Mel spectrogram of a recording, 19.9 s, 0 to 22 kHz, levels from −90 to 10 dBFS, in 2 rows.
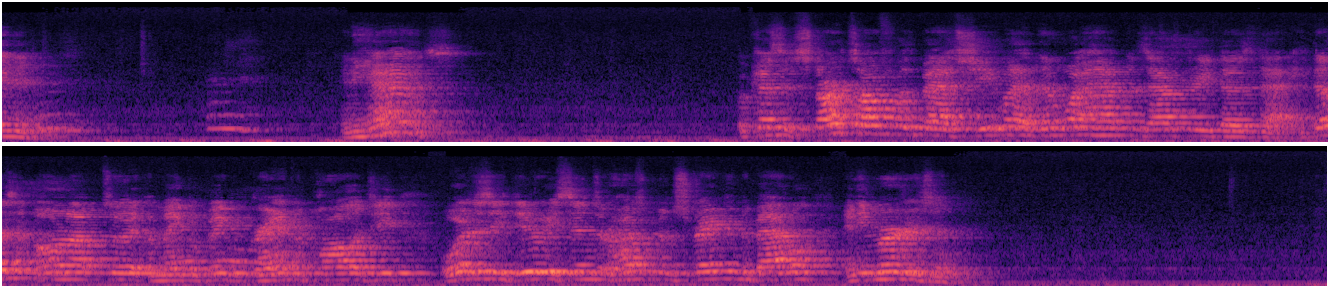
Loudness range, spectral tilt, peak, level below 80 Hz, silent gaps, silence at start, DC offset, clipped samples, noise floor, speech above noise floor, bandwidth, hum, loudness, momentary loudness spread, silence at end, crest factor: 7 LU; -4 dB/octave; -8 dBFS; -48 dBFS; none; 0 s; under 0.1%; under 0.1%; -49 dBFS; 24 dB; 19 kHz; none; -25 LUFS; 15 LU; 0 s; 20 dB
